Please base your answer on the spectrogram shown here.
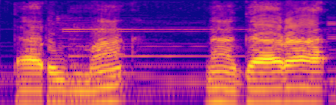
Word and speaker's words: Tarumanagara: Nah taru ra ini supaya menjadi ru ya, kita beri tanda panyuku di bawah sini pemirsa ya. Jadi ini dibacanya bukan ra ya, tapi ada tanda panyuku, a nya berubah menjadi u ya. Tanda baca panyuku merubah bunyi a tadi menjadi u.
